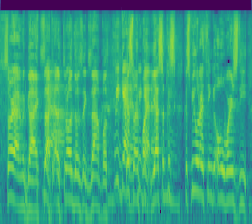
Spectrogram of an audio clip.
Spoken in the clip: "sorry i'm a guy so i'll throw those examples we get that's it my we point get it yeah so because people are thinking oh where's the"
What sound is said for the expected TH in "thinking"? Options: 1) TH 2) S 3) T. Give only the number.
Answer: 1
